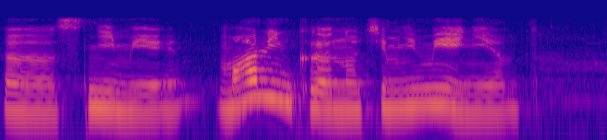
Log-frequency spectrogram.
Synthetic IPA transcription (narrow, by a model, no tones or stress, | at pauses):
əsʲnʲimʲɪmalʲɪnʲkəjənotʲemnʲɪmʲenʲɪjə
